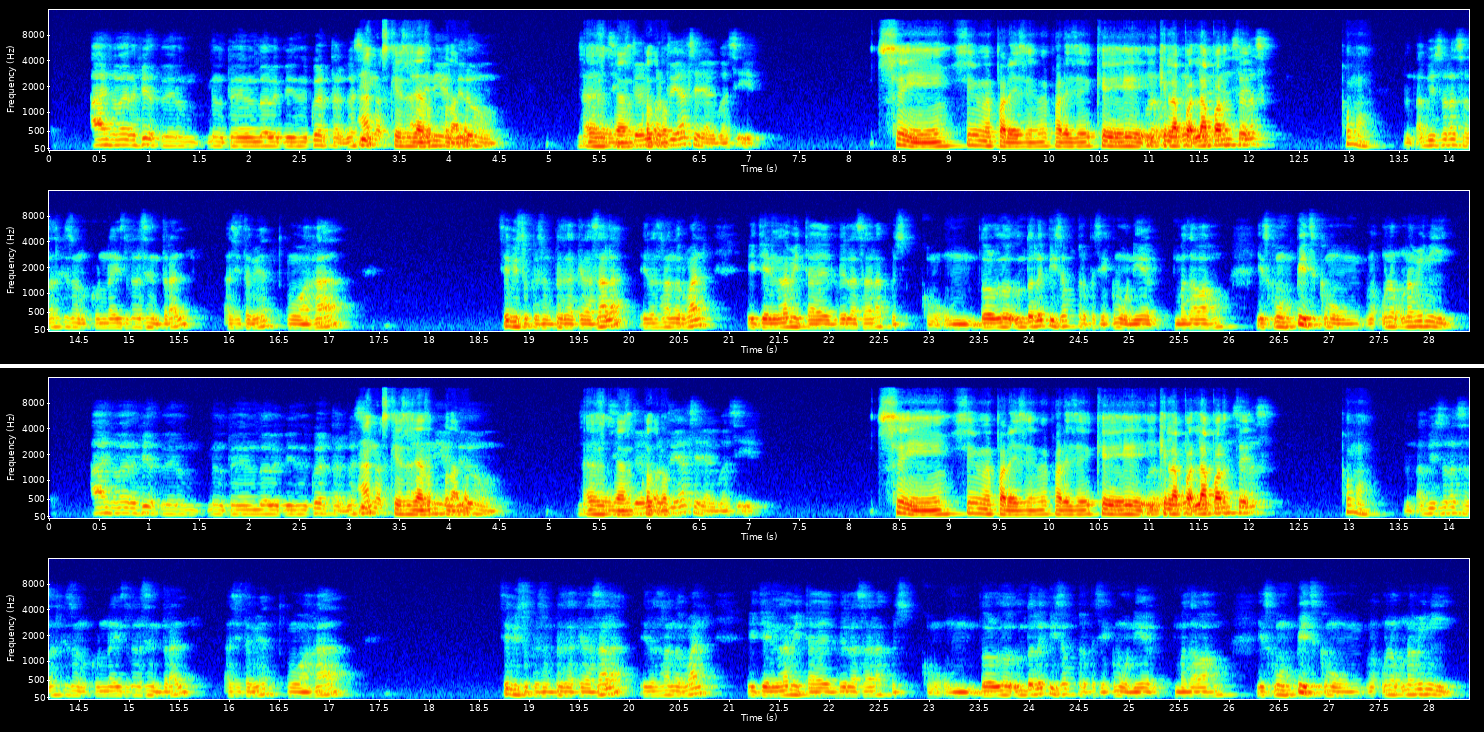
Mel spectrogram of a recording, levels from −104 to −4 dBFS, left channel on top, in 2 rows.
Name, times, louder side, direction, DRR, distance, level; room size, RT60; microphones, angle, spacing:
voice 1, 0.4-3.3 3.6-4.5 5.3-7.0 10.6-12.1 13.5-15.6 16.0-17.2 18.7-20.8 21.2-26.0 26.3-28.2, left 3 dB, 45° left, 0.5 m, -28 dB
voice 2, 3.1-4.2 5.3-6.2 8.3-12.1 13.0-13.2, equal, ahead, 0.6 m, -22 dB
7.5 x 5.9 x 4.2 m
head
